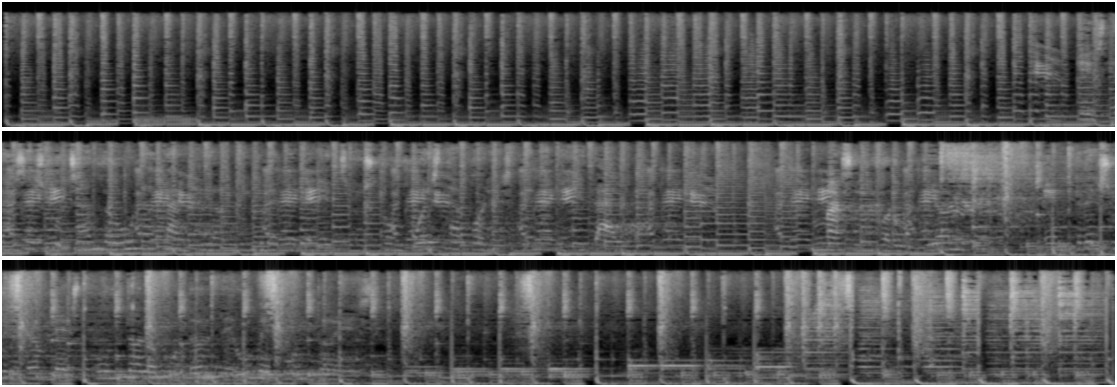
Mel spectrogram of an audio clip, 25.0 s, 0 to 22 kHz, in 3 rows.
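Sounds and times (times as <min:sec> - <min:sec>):
125 dance background music: 0:00.0 - 0:25.0.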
